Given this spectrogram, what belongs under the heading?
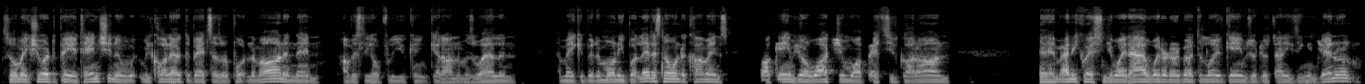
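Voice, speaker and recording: Fast-talking man hosting a live stream, nasal today. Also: fairly low pitch, steady tone, pushed and bright, slightly rough. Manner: chatty, addresses viewers directly. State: nasal-sounding, has a cold. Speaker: host of a live betting stream. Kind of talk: casual live stream chat. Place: in Belgium.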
